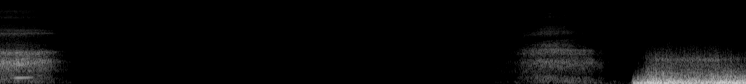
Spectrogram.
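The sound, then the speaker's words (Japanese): A mother's slow, calm breathing serves as a lullaby for a baby: one soft airy breath, a long silence, another gentle breath, then a sudden loud, close rushing exhale. “子守歌代わりにママの呼吸音を聞いてください。”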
